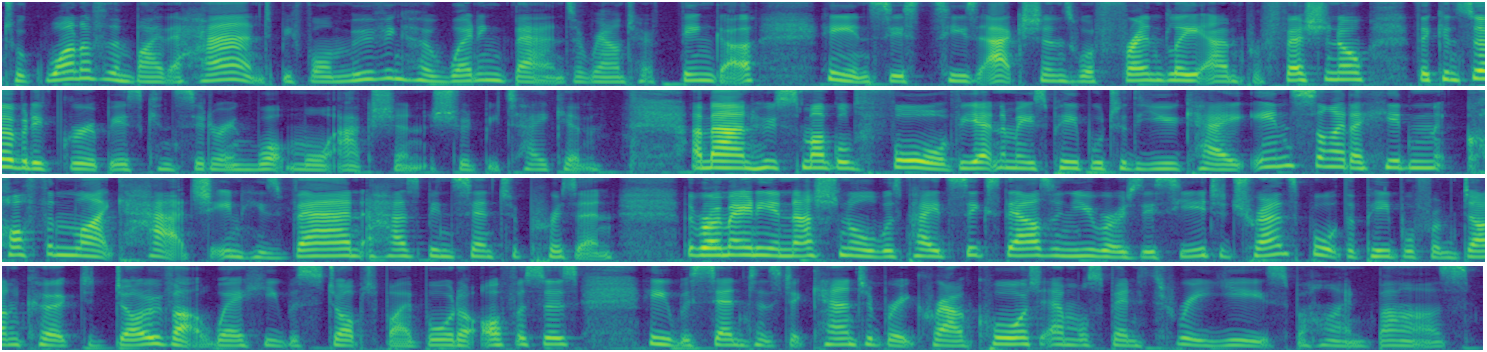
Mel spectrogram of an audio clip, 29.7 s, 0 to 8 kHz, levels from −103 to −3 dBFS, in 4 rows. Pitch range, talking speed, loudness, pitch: 185-230 Hz, 195 wpm, -25 LUFS, 210 Hz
